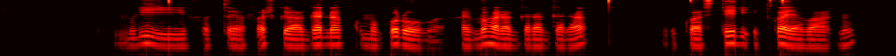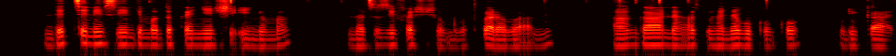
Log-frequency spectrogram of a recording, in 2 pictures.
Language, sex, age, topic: Kinyarwanda, male, 18-24, government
